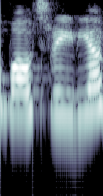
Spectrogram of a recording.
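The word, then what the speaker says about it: Wuchereria: ठीक है, इसको वाउचरेरिया भी प्रोनाउंस किया जा सकता है, आपको जो प्रोनाउंस करना होगा आप कर सकते हैं।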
